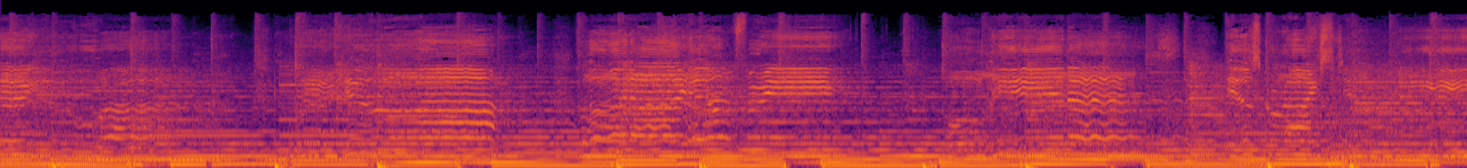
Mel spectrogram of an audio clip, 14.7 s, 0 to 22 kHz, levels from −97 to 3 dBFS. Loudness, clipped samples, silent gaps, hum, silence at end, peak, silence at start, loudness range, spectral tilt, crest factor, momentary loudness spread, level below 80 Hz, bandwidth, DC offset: -25 LUFS; under 0.1%; none; none; 0 s; -8 dBFS; 0 s; 3 LU; -4 dB/octave; 16 dB; 6 LU; -32 dBFS; 16 kHz; under 0.1%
